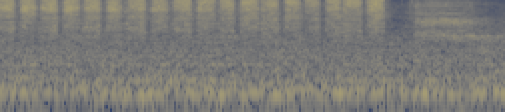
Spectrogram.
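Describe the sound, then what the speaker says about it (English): Hand sanding painted wood with wet/dry sandpaper to distress it: rapid, regular back-and-forth rubbing strokes, close and steady, alone with no voices. "Let me show you now how it works with the wet dry sandpaper"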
